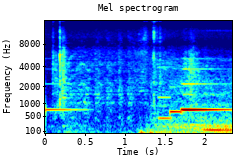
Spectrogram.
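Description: A salvage-auction car engine cranks briefly and catches, then settles into a steady idle, loud and close, with a faint tone running underneath.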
